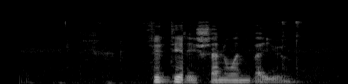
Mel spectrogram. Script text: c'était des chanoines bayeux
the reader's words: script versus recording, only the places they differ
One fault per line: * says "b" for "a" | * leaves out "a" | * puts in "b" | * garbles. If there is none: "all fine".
all fine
